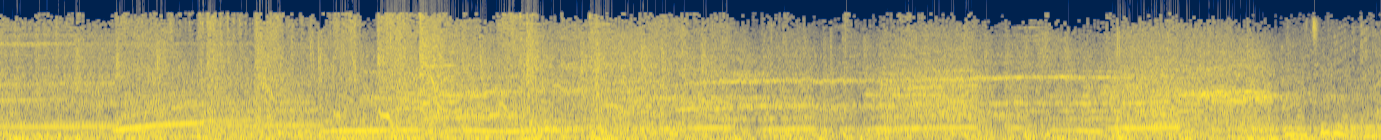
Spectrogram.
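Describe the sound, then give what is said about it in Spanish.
A Corvette speeding around a corner onto a main street in a film car chase, its tires skidding with a wavering squeal over a constant loud engine roar. “El Corvette dobla la esquina hacia la calle principal. El Shield intenta arrancar el bus mientras el coche se acerca a todo gas.”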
